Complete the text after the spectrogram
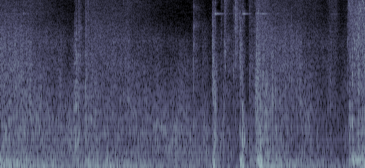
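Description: A pickaxe strikes a wall.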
